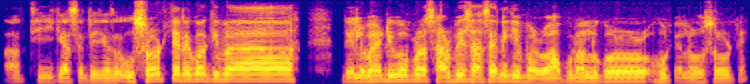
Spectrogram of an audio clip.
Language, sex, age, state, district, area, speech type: Assamese, male, 45-60, Assam, Dhemaji, rural, spontaneous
